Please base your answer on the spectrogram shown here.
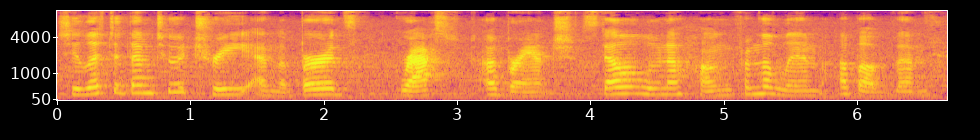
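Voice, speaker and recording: A woman teacher reading a children's storybook aloud with expressive, gentle storytelling. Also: mid-range voice, measured pace, slight background noise, rough recording.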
